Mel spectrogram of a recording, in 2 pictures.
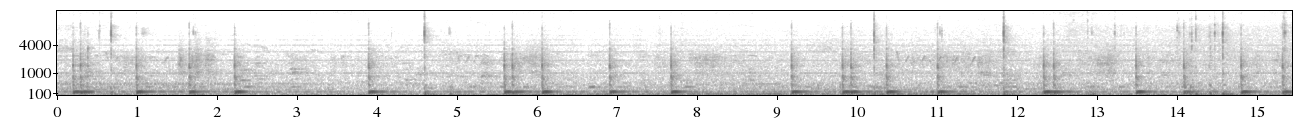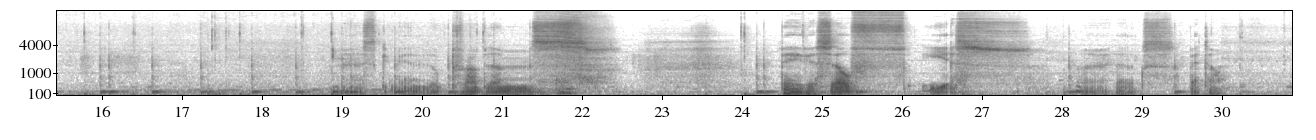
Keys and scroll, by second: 17.4 z, 20.4 z, 21.7 typing, 24.0 typing.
